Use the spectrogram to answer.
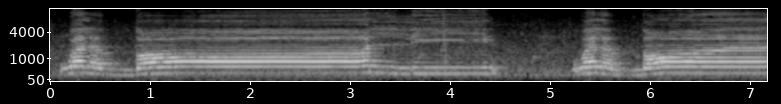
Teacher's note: I read it with 6 haraka elongation, no choice.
